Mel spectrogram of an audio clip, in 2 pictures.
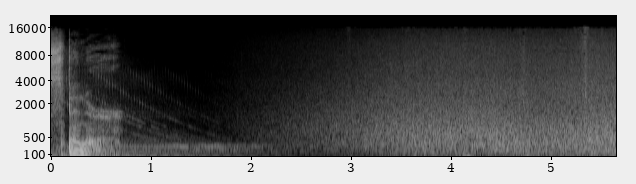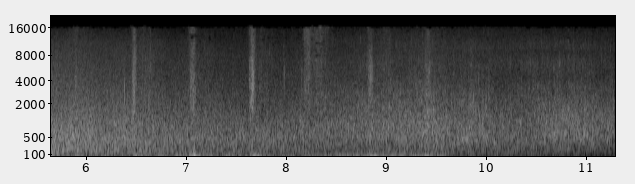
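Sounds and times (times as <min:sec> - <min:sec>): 
speech: 0:00.1 - 0:00.8
waves breaking on a beach: 0:02.3 - 0:11.2
sharp splashes and crackles of surf: 0:02.9 - 0:11.2.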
